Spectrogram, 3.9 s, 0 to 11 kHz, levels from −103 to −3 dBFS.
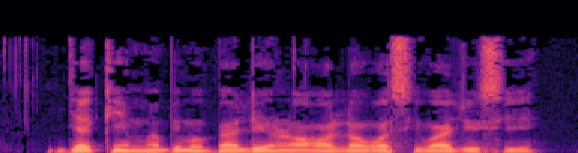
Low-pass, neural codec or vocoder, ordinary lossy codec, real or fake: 9.9 kHz; none; MP3, 32 kbps; real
